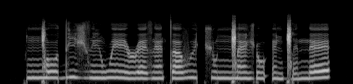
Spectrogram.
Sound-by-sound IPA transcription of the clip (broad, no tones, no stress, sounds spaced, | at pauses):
ŋ͡ǀ o d i ʒ z ĩ w e ɹ ɛ z ɛ̃ t ɐ v ɨ t͡ʃ u ŋ͡ǁ ɛ̃ ʒ ɽ u ʔ ẽ ɡ͡ǁ ɛ n ɛ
